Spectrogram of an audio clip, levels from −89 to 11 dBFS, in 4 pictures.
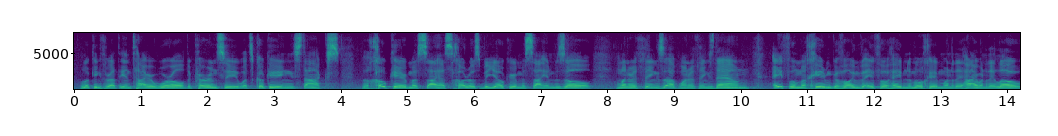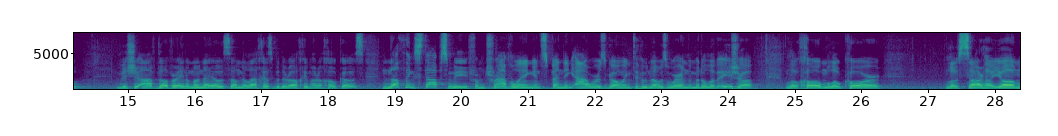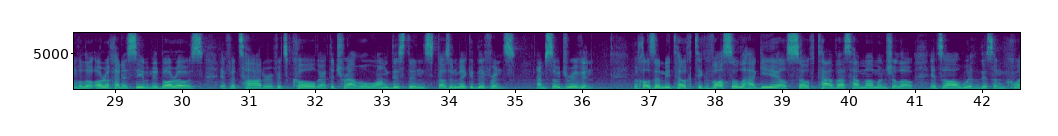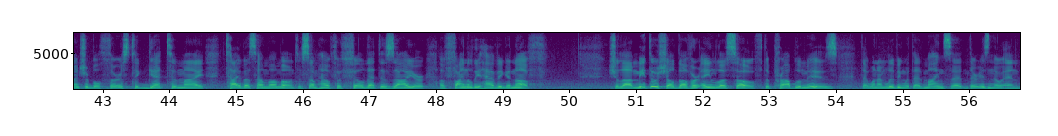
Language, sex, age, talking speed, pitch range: English, male, 20-39, 105 wpm, 130-165 Hz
